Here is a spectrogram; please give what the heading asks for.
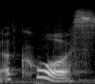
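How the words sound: It is said warmly and gently. The speaker is kind and reassuring. "If you say it warmly, it is kind and reassuring"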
